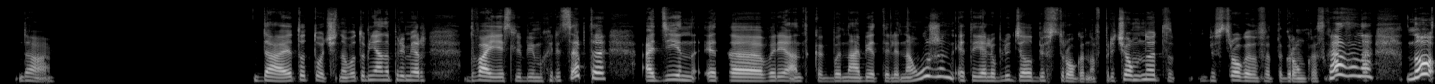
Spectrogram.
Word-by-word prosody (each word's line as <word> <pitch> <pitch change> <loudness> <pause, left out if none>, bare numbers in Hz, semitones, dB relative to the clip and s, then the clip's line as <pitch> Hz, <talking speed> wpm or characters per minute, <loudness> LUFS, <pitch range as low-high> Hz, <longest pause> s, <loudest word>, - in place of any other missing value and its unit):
Да. - - -5 2.0
Да, 175 -3 +3
это 180 +5 0
точно. 165 -5 -1
Вот, 180 +4 -5
у - - -5
меня, 205 0 +1
например, 200 -2 -2 0.4
2 190 +1 +5
есть 170 0 +1
любимых 170 0 -9
рецепта. 210 - +2 0.3
1- 195 +2 +1
это 175 -3 +3
вариант, 180 -2 -1
как 150 -1 -11
бы, 165 - -5
на 160 0 0
обед 160 -1 -4
или 155 0 -6
на 155 +1 -3
ужин. 360 +1 -1
Это 190 -3 -5
я 180 -1 +1
люблю 175 +4 -6
делать 180 -3 0
бефстроганов. 150 -5 -4
Причём, 205 +3 +1
но 230 0 +2
это, 225 - -7 0.2
бефстроганов- 170 -3 -1
это 145 - -11
громко 140 0 -5
сказано, 385 +3 +5 0.3
но, - - +7
180 Hz, 145 wpm, -25 LUFS, 165-205 Hz, 2.0 s, но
